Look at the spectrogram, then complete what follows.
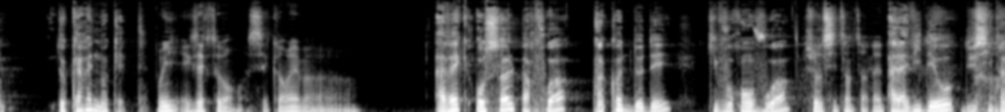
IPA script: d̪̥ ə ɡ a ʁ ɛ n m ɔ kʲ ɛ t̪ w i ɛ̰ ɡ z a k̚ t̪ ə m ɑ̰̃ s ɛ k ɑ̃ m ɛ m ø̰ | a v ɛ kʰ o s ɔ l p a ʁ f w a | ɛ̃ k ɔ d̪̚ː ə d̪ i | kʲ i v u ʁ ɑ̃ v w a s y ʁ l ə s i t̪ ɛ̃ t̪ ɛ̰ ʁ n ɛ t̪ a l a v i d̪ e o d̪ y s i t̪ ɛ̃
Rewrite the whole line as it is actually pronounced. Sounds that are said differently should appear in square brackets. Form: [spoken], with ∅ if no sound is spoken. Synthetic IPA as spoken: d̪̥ ə [k] a ʁ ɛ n m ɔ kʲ ɛ t̪ w i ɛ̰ ɡ z a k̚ t̪ ə m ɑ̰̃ s ɛ k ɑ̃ m ɛ m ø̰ | a v ɛ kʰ o s ɔ l p a ʁ f w a | ɛ̃ k ɔ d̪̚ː ə d̪ [e] | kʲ i v u ʁ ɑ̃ v w a s y ʁ l ə s i t̪ ɛ̃ t̪ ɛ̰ ʁ n ɛ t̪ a l a v i d̪ e o d̪ y s i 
